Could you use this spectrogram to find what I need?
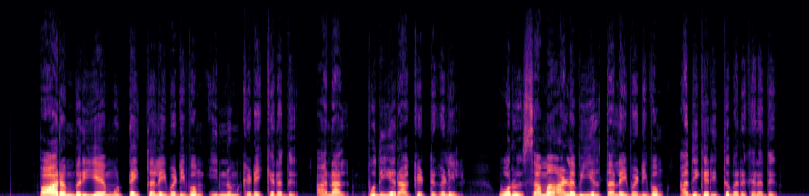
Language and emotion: Tamil, neutral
